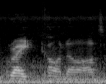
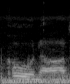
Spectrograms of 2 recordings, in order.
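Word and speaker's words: Great Cornard: We're going through Great Connaught, or Cornard, they pronounce that, and Bewers.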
